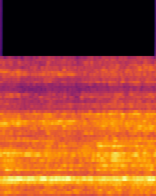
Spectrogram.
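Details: Electric water pump that wasn't spinning, after capacitor check and repair: smooth, steady high hum with no rattle or grind while suction tested by palm over the inlet; pump running properly and pulling suction.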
